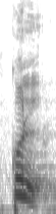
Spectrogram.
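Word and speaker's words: כל: அனைத்து தினங்கள், அனைத்து வருடங்கள், எல்லாத்துக்குமே அந்த அனைத்து அப்படின்னு வரும்போது கொல் அப்படிங்கக்கூடிய ஒரு உச்சரிப்போடு வரும். கொல்.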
